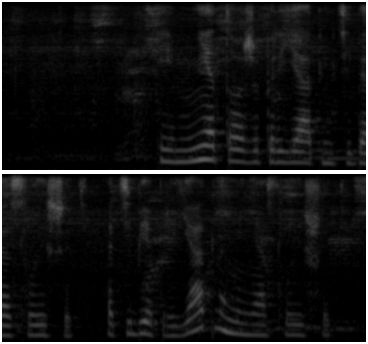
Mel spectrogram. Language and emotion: Russian, positive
